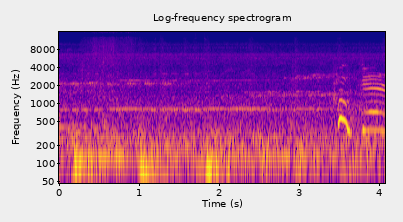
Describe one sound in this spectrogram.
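Leaves rustle as someone moves through a bush.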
